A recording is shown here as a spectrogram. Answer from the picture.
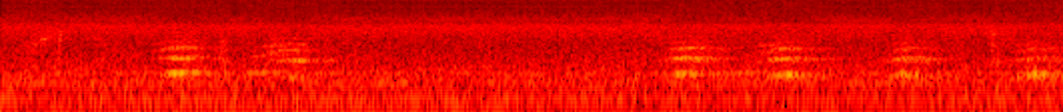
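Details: Puppy Rhodesian Ridgeback protesting ear taping with quick, high yips, a pair near the start, then a run of several more toward the end, over continuous background hiss.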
